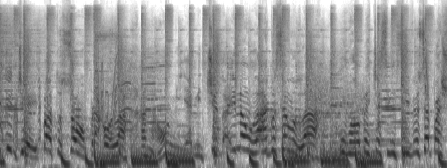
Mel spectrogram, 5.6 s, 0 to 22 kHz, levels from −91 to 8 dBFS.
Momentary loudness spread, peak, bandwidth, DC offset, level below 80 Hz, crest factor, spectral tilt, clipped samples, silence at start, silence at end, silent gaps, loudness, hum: 3 LU; 0 dBFS; over 20 kHz; under 0.1%; -22 dBFS; 12 dB; -4.5 dB/octave; under 0.1%; 0 s; 0 s; none; -12 LUFS; none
